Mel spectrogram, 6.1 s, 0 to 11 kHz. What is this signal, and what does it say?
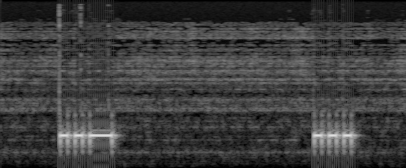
Morse code, heard as a keyed tone, about 11 wpm, 650 Hz. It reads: U S
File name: jh8cbh / 2021cw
